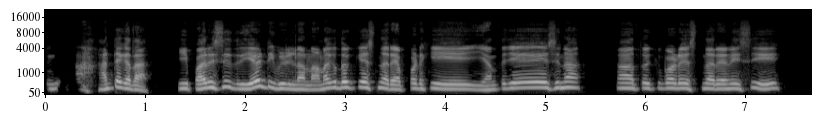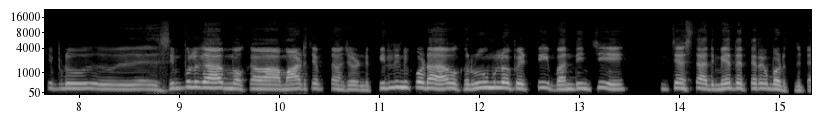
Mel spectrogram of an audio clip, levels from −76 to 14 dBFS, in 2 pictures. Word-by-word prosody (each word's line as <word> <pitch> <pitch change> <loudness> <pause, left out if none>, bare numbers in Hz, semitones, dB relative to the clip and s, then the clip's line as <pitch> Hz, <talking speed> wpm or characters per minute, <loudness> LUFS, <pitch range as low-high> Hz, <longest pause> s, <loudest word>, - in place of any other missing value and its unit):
హ్మ్. 185 - -8 0.2
ఆ - - -6 0.2
అంతే 205 +7 +1
గదా! 165 -5 +3 0.4
ఈ - - +2
పరిస్థితి 220 0 +2
ఏంటి? 260 -2 +4
వీళ్ళు 190 -2 +1
నన్ననగదొక్కేస్తున్నారు? 215 +4 +1
ఎప్పటికీ 195 +4 -3 0.5
ఎంత 165 - -8
జేసినా? 230 +1 +3 0.5
ఆ 215 - +2 0.2
తొక్కిపడేస్తున్నారనేసి. 200 -1 -1 0.6
ఇప్పుడు 200 +1 -2 1.0
సింపుల్‌గా 230 +2 +2 0.3
ఒక 190 +2 -9 0.4
మాట 190 +1 +3
చెప్తాం 185 -1 -6
చూడండి. 155 -3 -4
పిల్లిని 240 +2 0
కూడా 215 -2 +4 0.2
ఒక 180 - -15
రూమ్‌లో 230 0 +3
పెట్టి 200 +5 -2 0.2
బంధించి 190 +5 -2 0.7
చేస్తే 205 -1 0
అది 175 - -4
మీద 210 0 +1 0.2
తిరగబడుతుందిట. 175 - -2
205 Hz, 115 wpm, -23 LUFS, 185-225 Hz, 1.0 s, ఏంటి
